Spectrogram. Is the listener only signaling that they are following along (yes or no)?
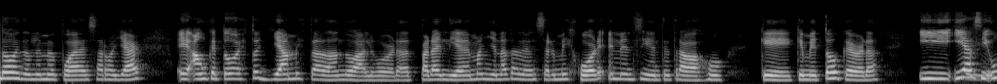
yes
